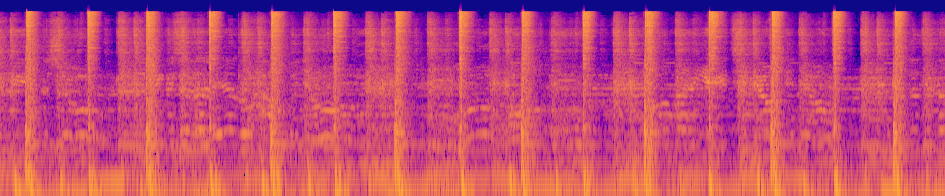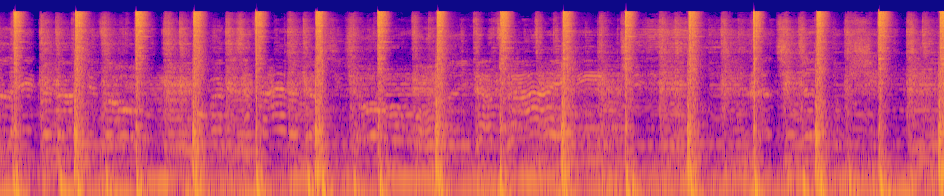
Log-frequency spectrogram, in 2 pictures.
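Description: Acoustic drum kit played along to a recorded song, a steady beat of kick, snare and cymbal hits over the backing music.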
